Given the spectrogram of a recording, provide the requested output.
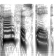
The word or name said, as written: confiscate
